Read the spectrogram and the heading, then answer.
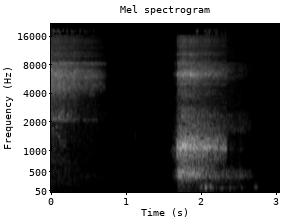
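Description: A deep, airy breath drawn in through the nose, a short pause, then a louder, rushing exhale that trails off like a sigh. No one talks.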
